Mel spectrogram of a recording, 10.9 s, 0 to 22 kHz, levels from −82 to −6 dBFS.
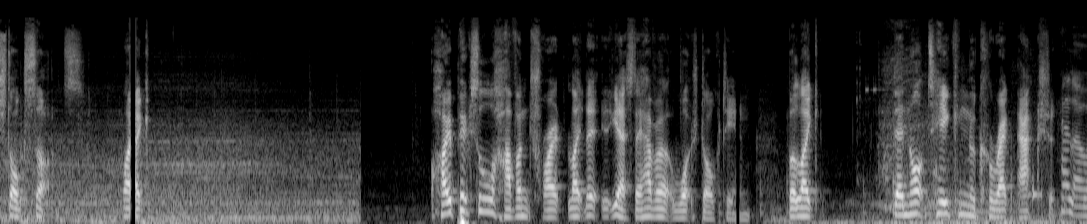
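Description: You get two hard-edged dropouts here, a gap between stream segments each time: one from 1.29 to 1.35 s, about 60 ms of silence, and another from 7.35 to 7.40 s, about 42 ms. They sit 6 seconds apart, which lines up with a 6-second segment length. The timestamps at those boundaries don't quite meet, so the player pads the hole with silence. Nothing is actually missing; the audio just gets pushed later.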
